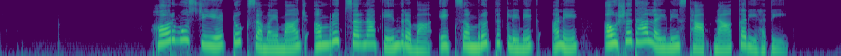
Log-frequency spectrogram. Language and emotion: Gujarati, neutral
